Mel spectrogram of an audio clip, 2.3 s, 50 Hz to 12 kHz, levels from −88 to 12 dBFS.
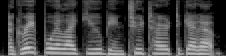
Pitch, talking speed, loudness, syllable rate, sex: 225 Hz, 290 wpm, -18 LUFS, 5.9 syllables/s, female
